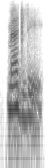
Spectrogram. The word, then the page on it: madly: Indian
